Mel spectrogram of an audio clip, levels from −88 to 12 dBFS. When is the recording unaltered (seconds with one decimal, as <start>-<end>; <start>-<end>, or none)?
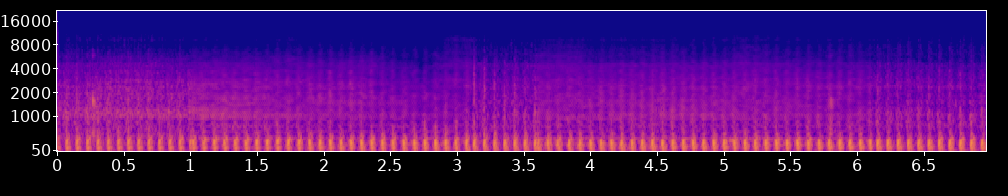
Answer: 0.0-1.0; 3.1-3.6; 6.1-7.0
